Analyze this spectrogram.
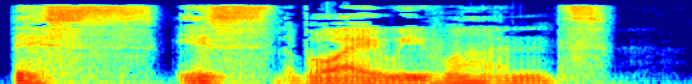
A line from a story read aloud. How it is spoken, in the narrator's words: the hissing voice whispered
